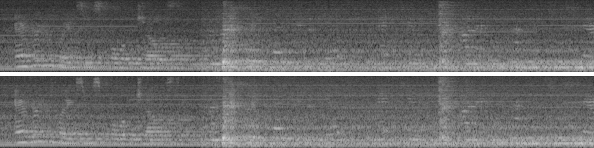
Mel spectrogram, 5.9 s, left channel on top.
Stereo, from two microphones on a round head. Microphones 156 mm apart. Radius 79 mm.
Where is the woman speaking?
40° right (ahead or behind), 3.5 m.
